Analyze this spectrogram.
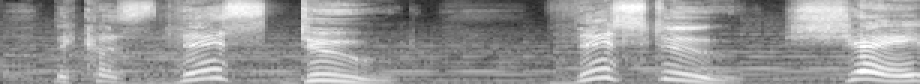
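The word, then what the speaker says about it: Shai: this dude this dude Shay by the by the way that's how you say it Shay gilgas Alexander is a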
